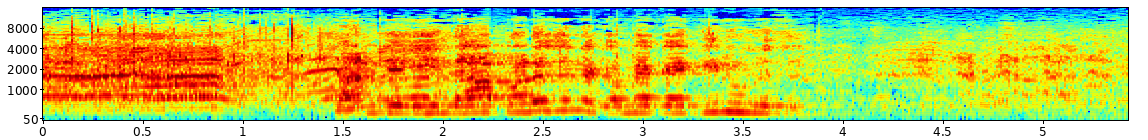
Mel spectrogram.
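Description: An elderly man speaks forcefully through a loudspeaker microphone outdoors.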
